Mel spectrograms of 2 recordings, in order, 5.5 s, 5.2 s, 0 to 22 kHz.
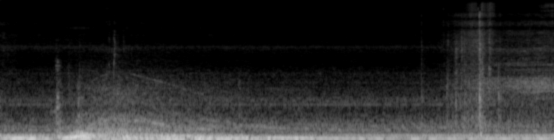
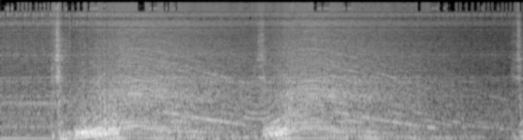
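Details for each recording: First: Audi D3 S8 V10, idling after a 30% throttle pull; scan shows random multiple misfire, cylinder nine. Low uneven lumpy idle with periodic stumbles, one cylinder dropping out. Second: Audi D3 S8 V10 after misfire and oil leak repair (valve cover gaskets, coil packs, plugs), on the road: two quick throttle pulls, revs climb and fall smoothly with no stumble or popping; shifting slightly erratic after battery disconnect, throttle response good.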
